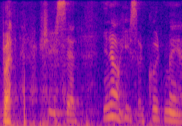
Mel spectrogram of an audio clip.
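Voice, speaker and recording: Talking fairly fast, a woman is heard over clearly audible background noise. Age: 70s. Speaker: senior center member. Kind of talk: interview.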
